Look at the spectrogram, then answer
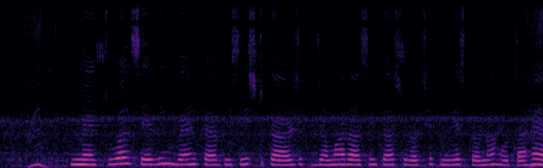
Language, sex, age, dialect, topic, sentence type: Magahi, female, 31-35, Western, banking, statement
